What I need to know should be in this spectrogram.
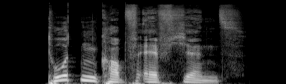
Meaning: genitive singular of Totenkopfäffchen
- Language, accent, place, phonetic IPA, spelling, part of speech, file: German, Germany, Berlin, [ˈtoːtn̩kɔp͡fˌʔɛfçəns], Totenkopfäffchens, noun, De-Totenkopfäffchens.ogg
